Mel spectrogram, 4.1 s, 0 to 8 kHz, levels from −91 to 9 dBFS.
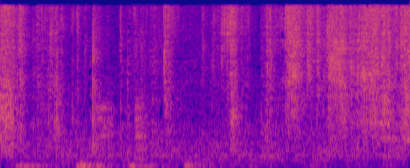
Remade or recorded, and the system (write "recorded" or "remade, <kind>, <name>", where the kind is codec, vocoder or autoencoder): recorded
